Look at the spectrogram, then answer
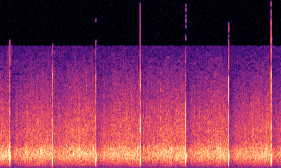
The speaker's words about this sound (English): The cheers continue.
